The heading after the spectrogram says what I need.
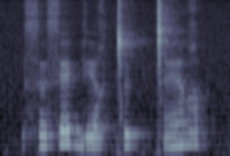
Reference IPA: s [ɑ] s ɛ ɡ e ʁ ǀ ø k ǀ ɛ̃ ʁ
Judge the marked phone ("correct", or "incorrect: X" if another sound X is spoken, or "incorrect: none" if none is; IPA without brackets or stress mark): incorrect: ə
